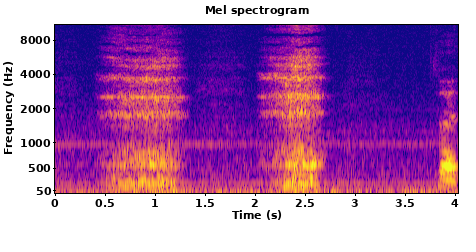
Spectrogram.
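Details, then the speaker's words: Demonstration of a deliberate deep hacking cough to clear inhaled food, bent over with hands on knees after a very deep breath: two long, forceful, rough coughs; deliberate deep cough. "is going to show you how to do a deep hacking cough so that you clear out your lungs"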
